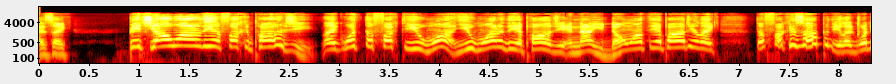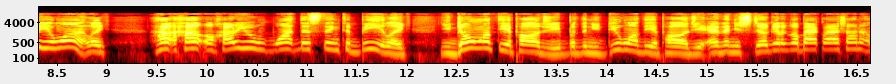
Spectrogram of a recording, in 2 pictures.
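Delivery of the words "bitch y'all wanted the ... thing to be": high-pitched ranting at the complainers; incredulous, high-pitched tirade; exasperated outburst. Acted. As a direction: pitch it way up in fed-up disbelief.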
